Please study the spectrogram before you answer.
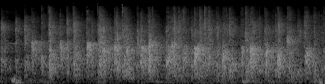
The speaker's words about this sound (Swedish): En liten applåd.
